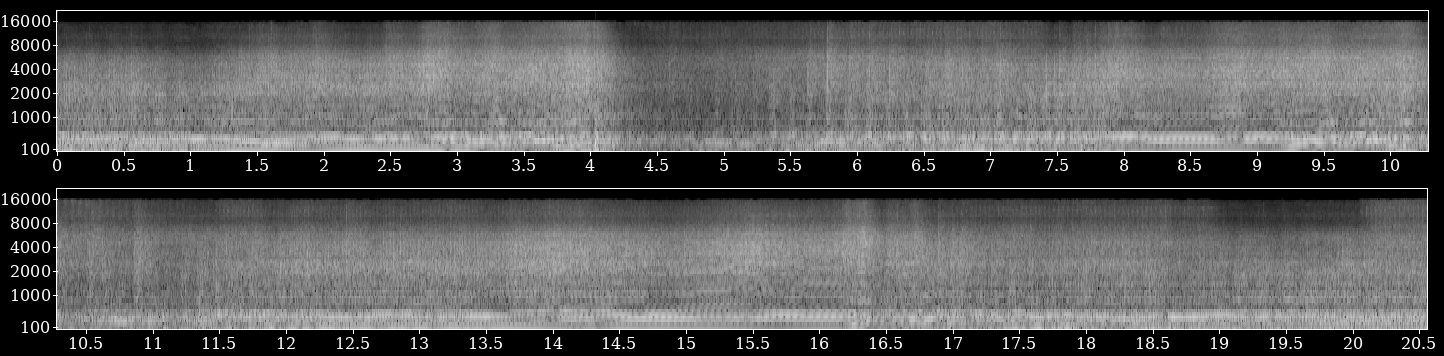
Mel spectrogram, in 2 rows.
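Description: Turbocharged Mazda RX-7 13B twin-rotor rotary engine, half-bridge ported and running E85, making full-throttle pulls on a dyno. Three times its pitch climbs steadily for a few seconds and then drops as the throttle is lifted, about 4, 10 and 16 seconds in.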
